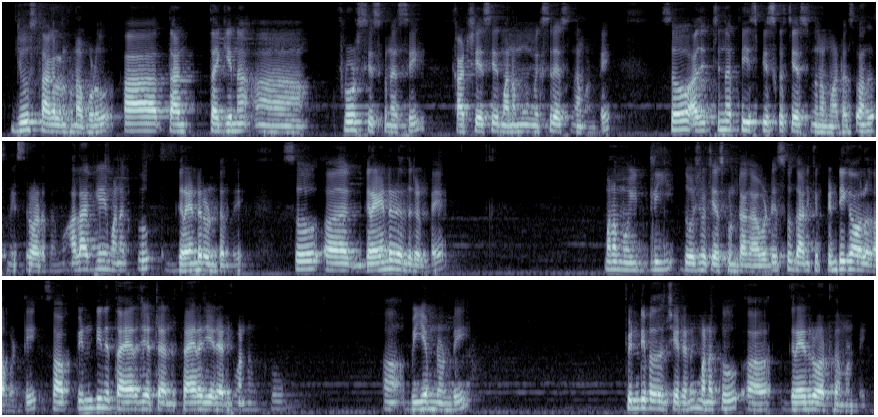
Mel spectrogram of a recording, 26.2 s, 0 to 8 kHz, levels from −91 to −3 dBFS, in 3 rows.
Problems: none marked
